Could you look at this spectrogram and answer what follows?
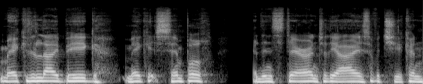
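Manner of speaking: put-on slow, unhurried delivery in an Irish accent. Quoting a line in a Werner Herzog voice: Irish-sounding Werner Herzog impression. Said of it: "How did Werner Herzog become Irish?".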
